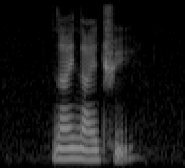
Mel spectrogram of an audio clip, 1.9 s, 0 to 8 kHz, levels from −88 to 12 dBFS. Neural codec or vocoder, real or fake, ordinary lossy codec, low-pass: none; real; none; 7.2 kHz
